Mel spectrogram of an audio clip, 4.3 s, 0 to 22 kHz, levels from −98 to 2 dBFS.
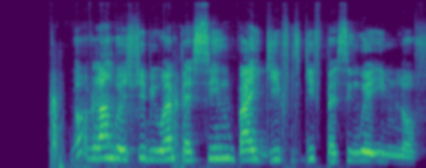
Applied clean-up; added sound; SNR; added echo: neural mask model DeepFilterNet 3.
